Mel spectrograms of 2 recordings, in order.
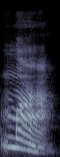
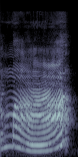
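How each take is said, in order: First: The pitch falls all the way without rising. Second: The pitch starts high, dips, then rises again. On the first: It is an insult to a person. "totalmente decrescente. Ma, ele não recupera como o anterior" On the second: It means horse. "começa elevado, cai e depois recupera"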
